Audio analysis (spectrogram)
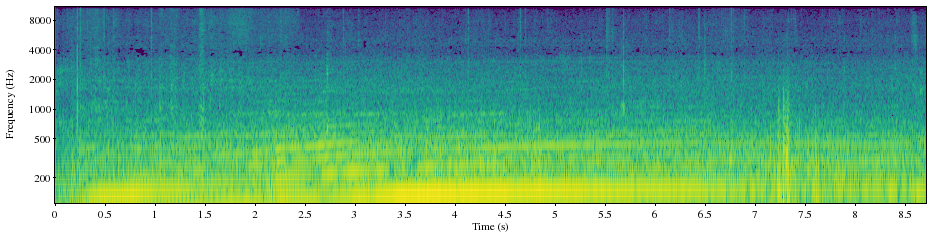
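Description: A Toyota SC300 with a 1JZ engine revs as it is given gas with the clutch in and out, a loud, close engine note that climbs and falls in pitch, ending with a sharp knock.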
